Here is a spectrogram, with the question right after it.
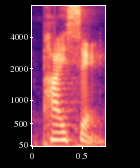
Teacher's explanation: So kind of like a rising tone and then a falling tone.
